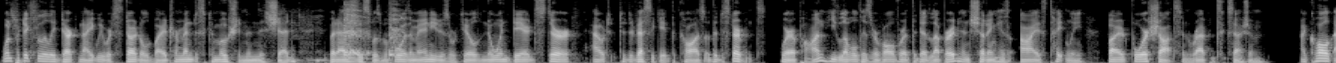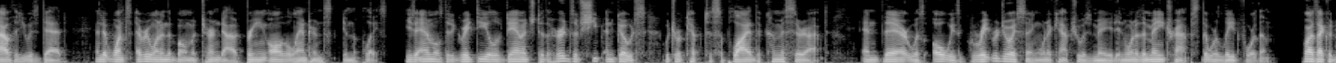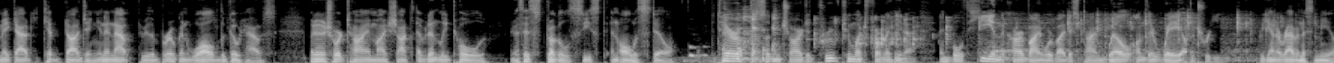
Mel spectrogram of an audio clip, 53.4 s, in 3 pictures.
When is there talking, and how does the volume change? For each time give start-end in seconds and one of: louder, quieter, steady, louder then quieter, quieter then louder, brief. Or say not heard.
0.0-53.3 steady.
